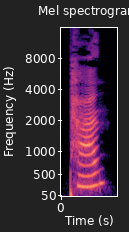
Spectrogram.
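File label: "pan", Mandarin Chinese, second tone; pinyin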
